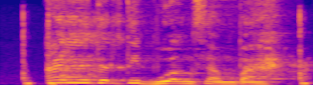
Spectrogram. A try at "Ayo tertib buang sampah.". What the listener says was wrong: Oh, ayo. Ayo juga sih, cuman intonasinya beda ya. Bukan ayo, bukan gitu, tapi ayo. Singkat saja.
